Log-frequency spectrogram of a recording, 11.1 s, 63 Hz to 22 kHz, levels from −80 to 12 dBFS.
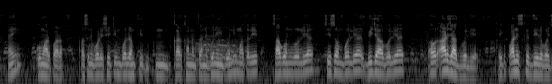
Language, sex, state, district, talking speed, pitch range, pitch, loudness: Halbi, male, Chhattisgarh, Bastar, 175 wpm, 125-150 Hz, 140 Hz, -35 LUFS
